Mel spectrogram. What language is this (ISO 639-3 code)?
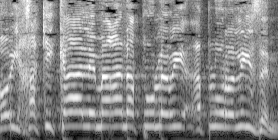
heb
